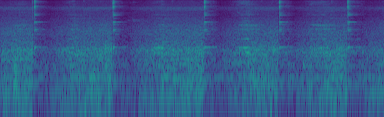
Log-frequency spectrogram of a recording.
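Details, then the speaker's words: Briggs & Stratton lawn mower engine winding down: sharp metallic taps about once a second as bent governor linkage sheet-metal cover is drawn onto flywheel magnets; bend it away and refit correctly. "w you this as the motor winds down the magnet is turning around on the flywheel and this is sometimes the sound you hear a big clunk clunk clunk but this is what's causing it it's this little this little attachment right here that covers the govenor linkage"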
